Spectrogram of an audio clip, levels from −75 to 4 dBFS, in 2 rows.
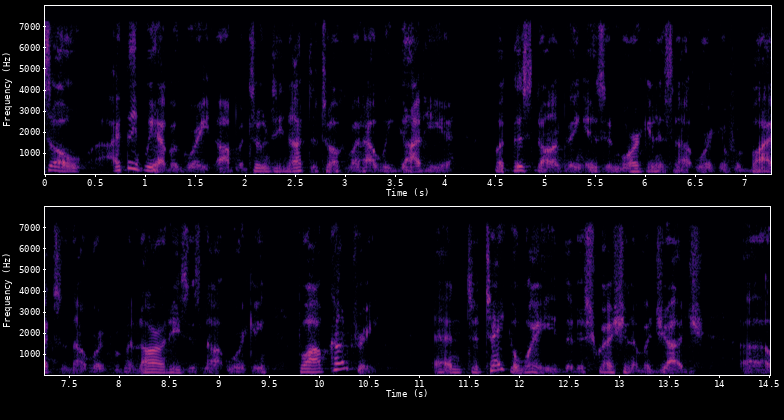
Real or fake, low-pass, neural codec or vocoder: fake; 7.2 kHz; vocoder, 22.05 kHz, 80 mel bands, HiFi-GAN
